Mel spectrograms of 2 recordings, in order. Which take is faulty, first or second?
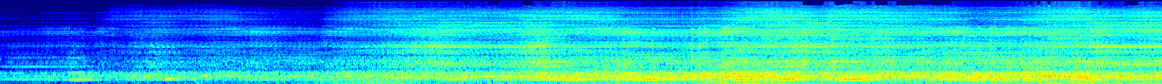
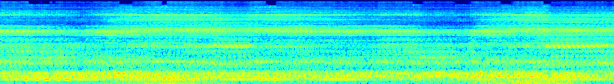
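first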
